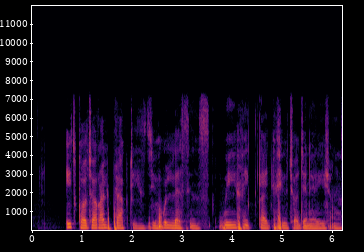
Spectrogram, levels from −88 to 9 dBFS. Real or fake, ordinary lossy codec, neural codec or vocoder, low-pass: fake; none; codec, 16 kHz, 4 kbps, FreqCodec, larger model; 7.2 kHz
